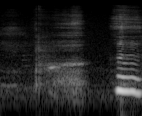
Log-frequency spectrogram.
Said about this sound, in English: Sorry for the yawn. I'm trying to keep things moving along without getting tired.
